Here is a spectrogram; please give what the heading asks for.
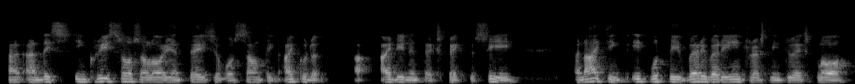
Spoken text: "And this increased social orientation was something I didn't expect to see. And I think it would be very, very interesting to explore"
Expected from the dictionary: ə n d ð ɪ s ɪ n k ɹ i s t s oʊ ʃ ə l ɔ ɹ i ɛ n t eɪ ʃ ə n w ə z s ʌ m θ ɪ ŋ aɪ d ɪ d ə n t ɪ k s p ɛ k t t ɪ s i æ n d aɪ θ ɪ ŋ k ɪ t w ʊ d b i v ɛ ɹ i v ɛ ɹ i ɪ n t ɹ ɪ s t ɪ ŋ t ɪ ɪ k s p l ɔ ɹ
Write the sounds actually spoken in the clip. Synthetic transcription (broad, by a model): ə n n ð ɪ s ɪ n k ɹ i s s oʊ ʃ ə l ɔ ɹ i ɛ n t eɪ ʃ ə n w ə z s ʌ m θ ɪ ŋ aɪ d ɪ d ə n t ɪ k s p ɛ k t t ɪ s i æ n aɪ θ ɪ ŋ k ɪ t w ʊ d b i v ɛ ɹ i v ɛ ɹ i ɪ n t ɹ ɪ s t ɪ ŋ t ɪ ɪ k s p l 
